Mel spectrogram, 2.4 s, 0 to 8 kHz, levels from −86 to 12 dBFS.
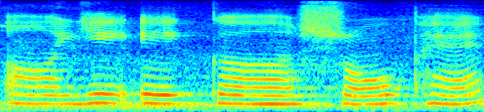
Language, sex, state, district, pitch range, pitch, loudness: Hindi, female, Uttar Pradesh, Varanasi, 220-235 Hz, 230 Hz, -14 LUFS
